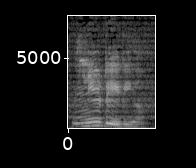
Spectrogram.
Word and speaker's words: Cnidaria: अब जनरली ये जो नीड एरिया होता है, सी इज साइलेंट नीड एरिया, ये कैसे होते हैं, दीज आर अक्वाटिक, पानी में मिलते हैं, mostly marine and फ्यू are fresh water.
